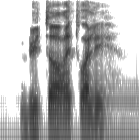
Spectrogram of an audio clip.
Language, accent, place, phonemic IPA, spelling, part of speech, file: French, France, Lyon, /by.tɔʁ e.twa.le/, butor étoilé, noun, LL-Q150 (fra)-butor étoilé.wav
- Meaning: the Eurasian bittern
